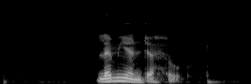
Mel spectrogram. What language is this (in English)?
Arabic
